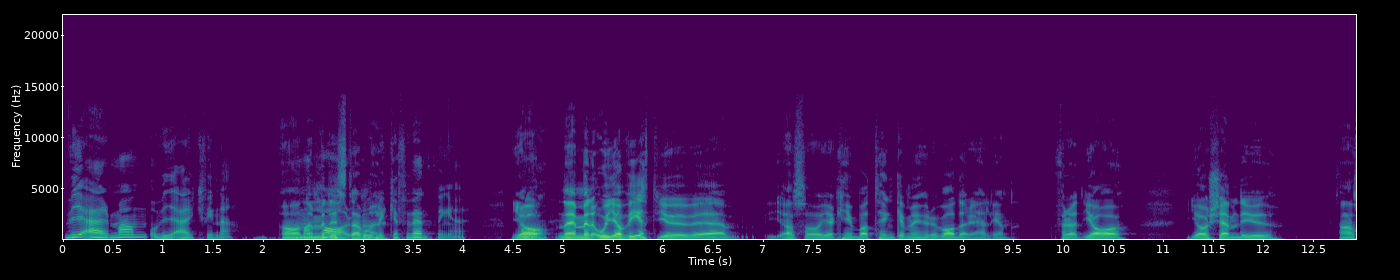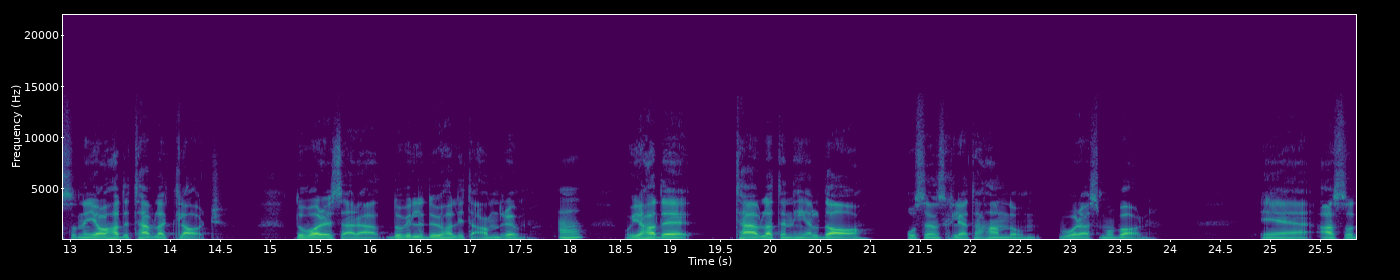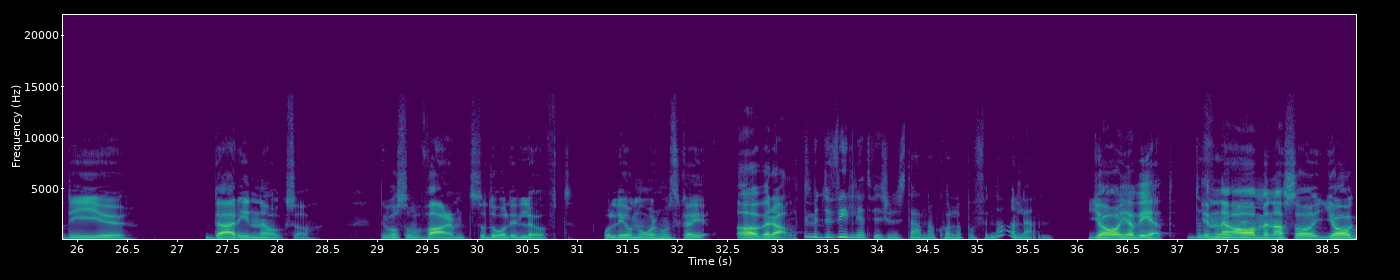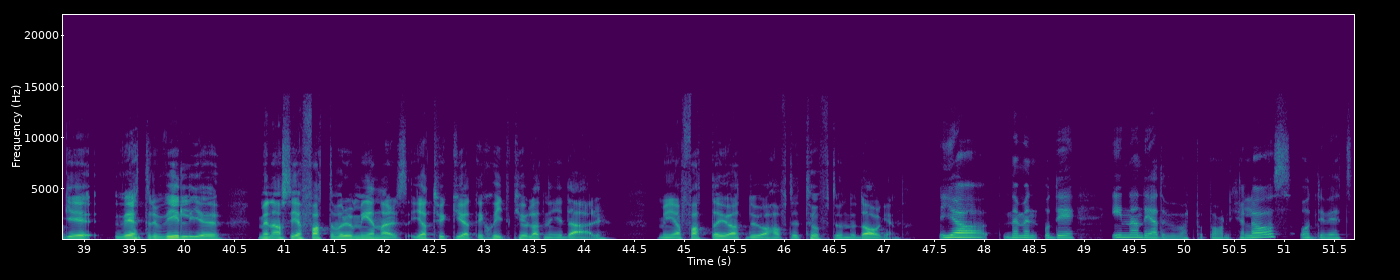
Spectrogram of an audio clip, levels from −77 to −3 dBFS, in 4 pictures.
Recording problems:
none

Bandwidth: 14.5 kHz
